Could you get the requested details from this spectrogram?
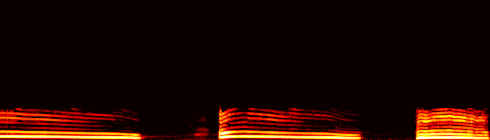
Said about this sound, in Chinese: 天色越来越晚了，worse of all，更糟糕的是，他们听到狼传来的叫声，哦！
